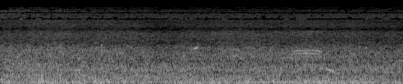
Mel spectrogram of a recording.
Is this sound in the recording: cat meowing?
no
